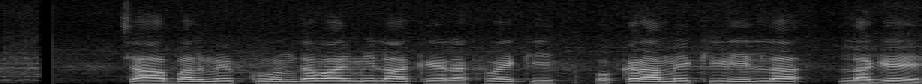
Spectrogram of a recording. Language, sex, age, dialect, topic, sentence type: Magahi, male, 18-24, Central/Standard, agriculture, question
